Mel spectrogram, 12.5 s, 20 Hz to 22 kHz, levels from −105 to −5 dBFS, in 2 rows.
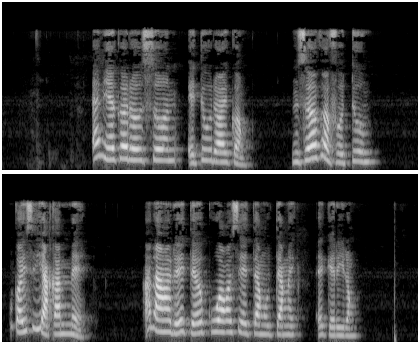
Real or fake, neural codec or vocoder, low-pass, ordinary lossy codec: real; none; 10.8 kHz; Opus, 64 kbps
